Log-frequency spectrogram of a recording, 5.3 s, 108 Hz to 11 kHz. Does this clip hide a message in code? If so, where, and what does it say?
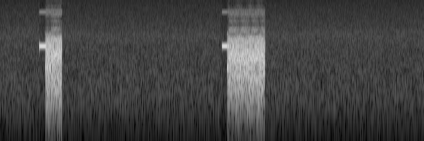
Yes: ACARS aircraft data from 0.5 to 3.3 s, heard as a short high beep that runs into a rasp, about 2400 baud.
